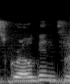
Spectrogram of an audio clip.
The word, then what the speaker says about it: Scroggins: And Mike Scruggins. Terrifying. – Yeah. – So, I can't believe that's pronounced Scroggins. He's a lefty. – Yes, he is Scroggins.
